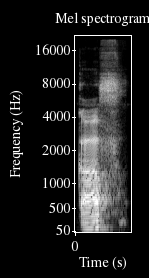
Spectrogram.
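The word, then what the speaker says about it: calf: एफ है last में सी एल एफ काफ L silent रहता है अ नाइफ के साइलेंट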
